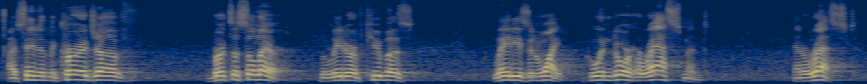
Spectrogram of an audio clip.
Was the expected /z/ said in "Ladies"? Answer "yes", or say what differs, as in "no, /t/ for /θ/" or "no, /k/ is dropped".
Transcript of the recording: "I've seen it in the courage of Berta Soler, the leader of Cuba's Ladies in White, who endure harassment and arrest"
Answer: yes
